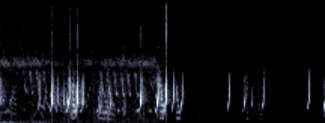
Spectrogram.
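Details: Quail sounds from a hunting lure recording. Dense clusters of short bright chirps over a thin steady tone give way to spaced single clipped notes against silence.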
